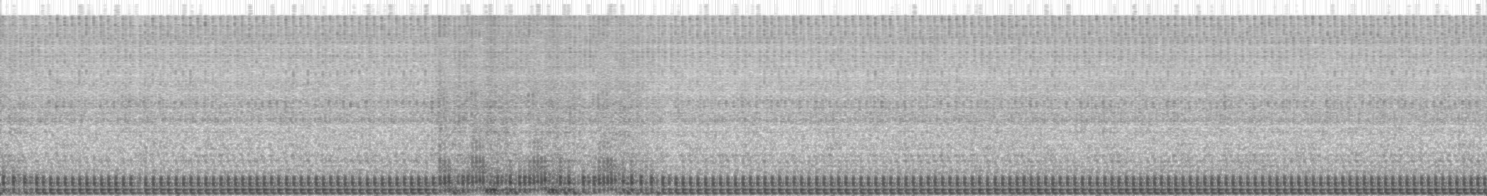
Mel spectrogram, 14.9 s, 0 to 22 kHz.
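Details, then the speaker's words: 2000 Honda 400EX with cheap eBay piston and cylinder, valves set to 0.004 in intake and 0.005 in exhaust, after cam chain tightened: steady even single-cylinder idle with only light ticking, far less rattle; normal idle. "all right that sounds a lot better not making as much noise i think just a tiny bit tighter honestly that's pretty good"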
